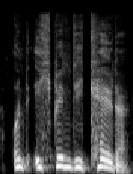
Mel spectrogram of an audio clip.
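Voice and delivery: high-voiced firm interruption; sharp matriarch; commanding. A narrator's reading. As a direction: cut him off with authority, pitched high. Matriarch cuts Rob off.

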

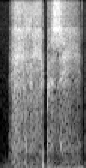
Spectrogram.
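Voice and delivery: breathless whisper. Acted. Ron repeating his love to Harry, breathless whisper. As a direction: barely breathe the words out. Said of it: "wiederholte Ron atemlos".

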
